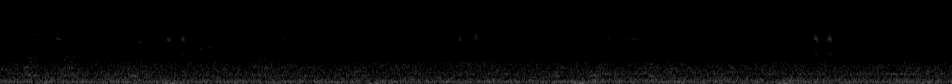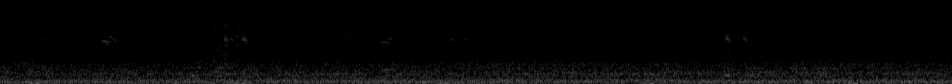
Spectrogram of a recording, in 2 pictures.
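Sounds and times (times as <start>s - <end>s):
birds chirping and calling: 11.2s - 12.1s.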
